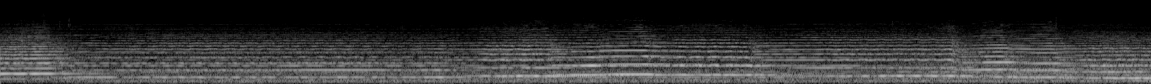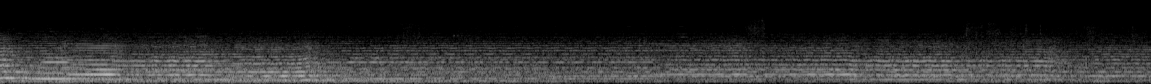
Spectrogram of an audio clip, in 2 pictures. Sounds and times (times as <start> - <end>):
Orchestra: 0.0 - 23.0.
